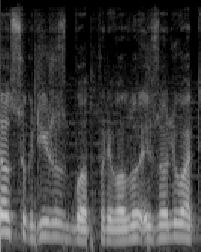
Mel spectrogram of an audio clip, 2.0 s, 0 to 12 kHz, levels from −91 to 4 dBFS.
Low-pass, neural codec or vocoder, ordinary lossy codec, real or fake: 10.8 kHz; none; Opus, 32 kbps; real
